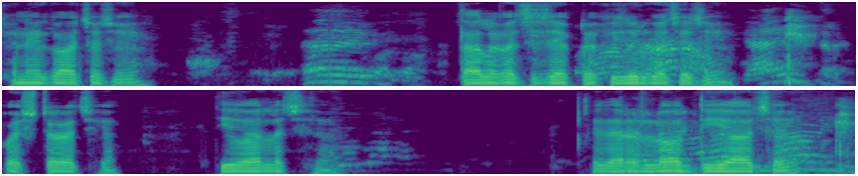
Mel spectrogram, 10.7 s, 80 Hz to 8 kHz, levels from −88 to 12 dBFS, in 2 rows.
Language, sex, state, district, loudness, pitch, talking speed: Bengali, male, West Bengal, Malda, -19 LUFS, 105 Hz, 110 wpm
